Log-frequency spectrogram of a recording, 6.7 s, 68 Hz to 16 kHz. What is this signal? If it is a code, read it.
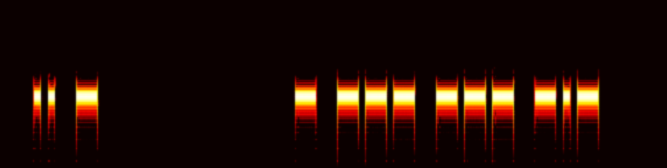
Morse code, heard as a keyed tone, about 17 wpm, 700 Hz. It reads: IT TOOK
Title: 4x Word-Spacing - Sentences from Top 300 Words - 17wpm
